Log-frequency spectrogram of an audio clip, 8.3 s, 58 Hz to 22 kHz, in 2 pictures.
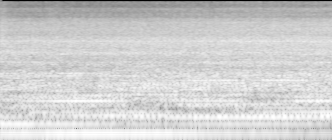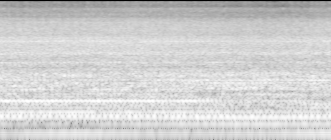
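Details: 1979 210 at high fast idle after choke fix, lopey irregular shake with low uneven beat; still misfiring, pulling wires 1 and 4 killed it, 2 and 3 dead, air cleaner off.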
